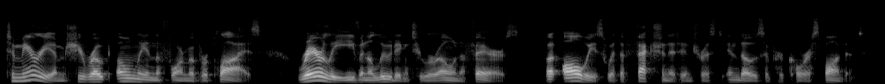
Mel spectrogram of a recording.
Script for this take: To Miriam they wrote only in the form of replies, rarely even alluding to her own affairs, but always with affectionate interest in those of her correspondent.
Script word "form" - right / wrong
right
